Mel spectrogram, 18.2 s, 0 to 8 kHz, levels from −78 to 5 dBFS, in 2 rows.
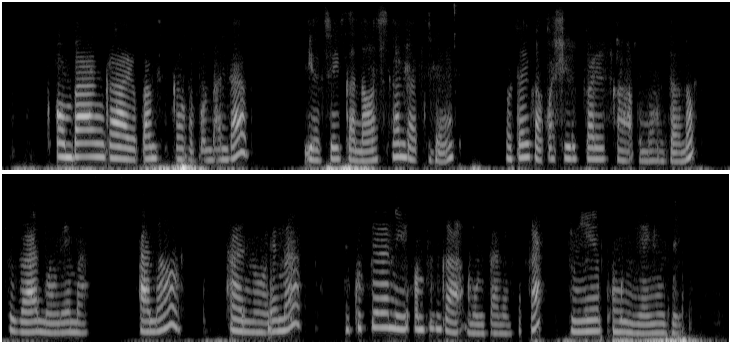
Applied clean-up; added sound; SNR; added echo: neural mask model Resemble Enhance denoiser.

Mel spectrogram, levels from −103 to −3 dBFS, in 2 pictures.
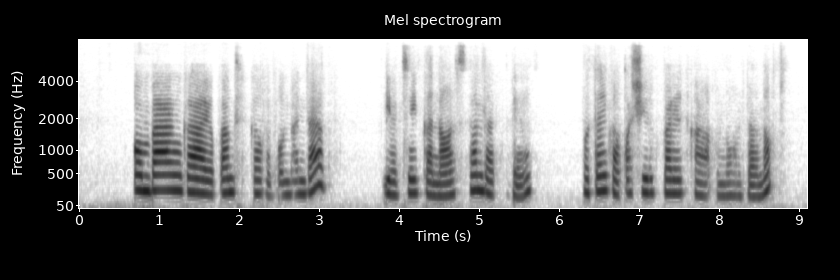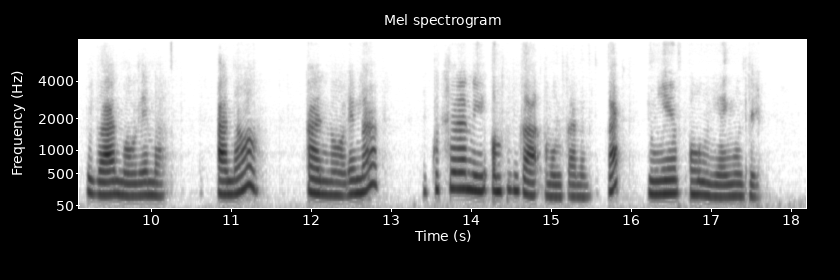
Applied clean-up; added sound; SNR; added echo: neural mask model DeepFilterNet 3.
